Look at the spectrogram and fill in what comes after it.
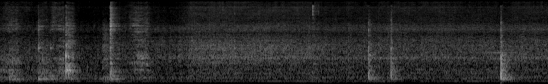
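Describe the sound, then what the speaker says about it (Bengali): Ground dondokolos leaves frying in a pan, heard as a few sharp spatula scrapes and clinks over a faint, low sizzle, quiet and close, with no voices. "একটু ভাজা ভাজা করে নিব আমরা জলটা শুকিয়ে গেলেই আমরা নামিয়ে নেব"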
